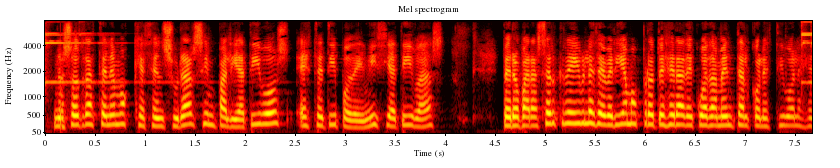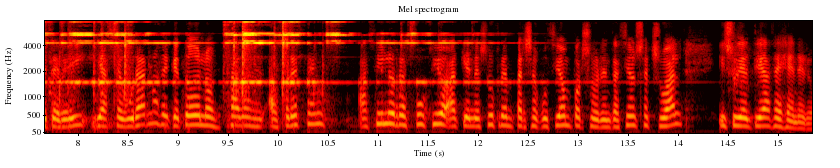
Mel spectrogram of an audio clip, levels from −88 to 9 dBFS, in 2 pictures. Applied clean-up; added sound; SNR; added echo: neural mask model RNNoise.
